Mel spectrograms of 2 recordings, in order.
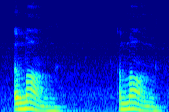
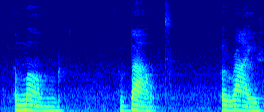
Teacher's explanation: the first sound you hear is the schwa sound the vowel sound so and it's very subtle very subtle very soft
